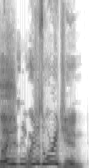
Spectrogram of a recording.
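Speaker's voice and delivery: nagging fanboy demanding backstory; whiny fan complaint. Retold or imitated. Mocking fans who demand an origin story, high whine. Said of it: "shut everybody up".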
